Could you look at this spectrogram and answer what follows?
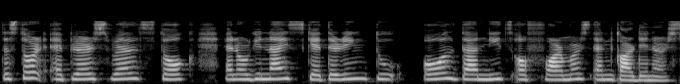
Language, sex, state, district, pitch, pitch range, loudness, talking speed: English, female, Arunachal Pradesh, Longding, 240 Hz, 225-255 Hz, -19 LUFS, 140 wpm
